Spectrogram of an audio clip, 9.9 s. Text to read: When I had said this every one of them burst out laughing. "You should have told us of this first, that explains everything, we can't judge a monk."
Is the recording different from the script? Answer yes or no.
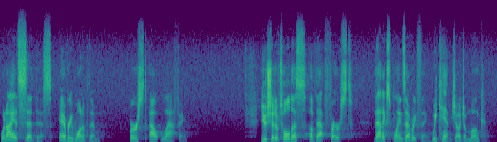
yes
